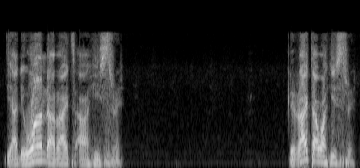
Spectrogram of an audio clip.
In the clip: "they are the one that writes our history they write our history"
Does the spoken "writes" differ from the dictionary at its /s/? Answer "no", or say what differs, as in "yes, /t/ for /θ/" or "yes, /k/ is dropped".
no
